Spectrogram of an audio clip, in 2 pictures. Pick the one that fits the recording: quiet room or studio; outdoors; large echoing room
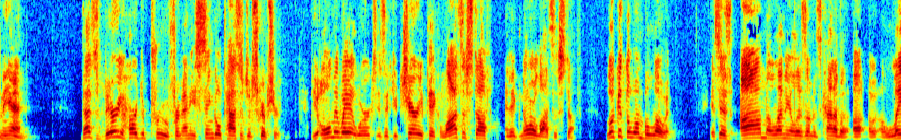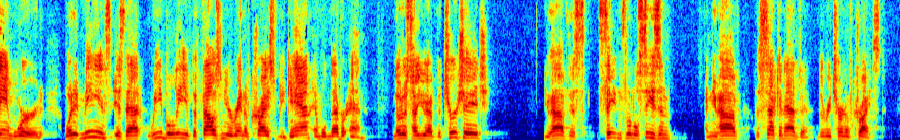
large echoing room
